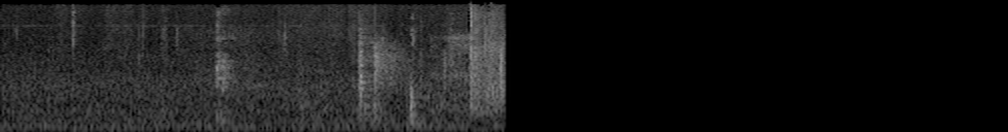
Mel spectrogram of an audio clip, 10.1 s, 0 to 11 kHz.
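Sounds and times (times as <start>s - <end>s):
snooker balls striking: 3.5s - 4.3s.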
